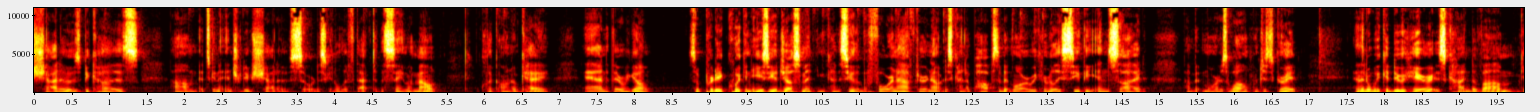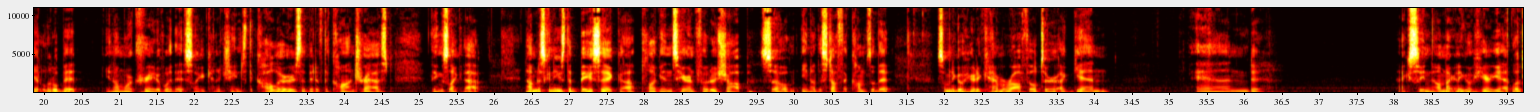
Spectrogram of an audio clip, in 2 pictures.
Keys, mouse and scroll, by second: 0.0 click, 2.0-4.3 drag, 6.1 click, 9.7 click, 10.3 click, 10.9 click, 11.4 click, 11.9 click, 13.0 click, 13.3 click, 28.4 typing, 31.6 click, 32.5 click, 36.0 alt+middle click, 39.5 click.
